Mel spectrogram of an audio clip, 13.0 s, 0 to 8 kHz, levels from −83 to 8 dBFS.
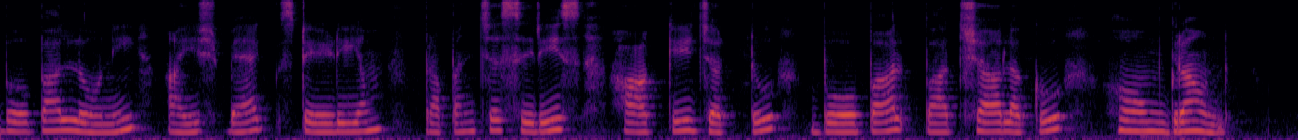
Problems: none marked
